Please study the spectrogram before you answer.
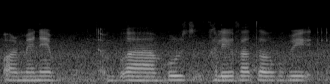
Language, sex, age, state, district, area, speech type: Urdu, female, 18-30, Uttar Pradesh, Aligarh, urban, spontaneous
